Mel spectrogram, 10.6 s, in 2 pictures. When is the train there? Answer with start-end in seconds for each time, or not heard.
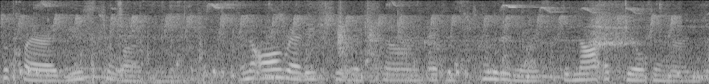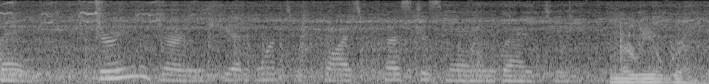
0.0-10.6.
